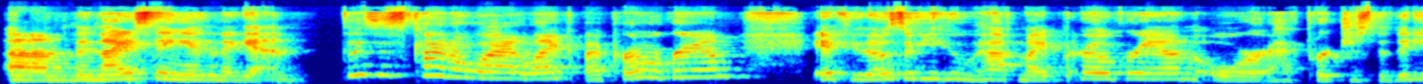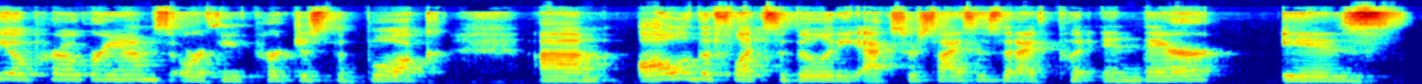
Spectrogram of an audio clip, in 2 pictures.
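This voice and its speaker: A middle-aged woman hosting a live physical therapy Q&A, with a bright, forward voice. She teaches in an upbeat, chatty way, often checking in with her viewers. She projects loudly into her device's own mic. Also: on the high side, normal speed. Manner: enthusiastic, frequent "right?" check-ins. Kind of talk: live-stream Q&A, casual teaching. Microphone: built-in device mic.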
